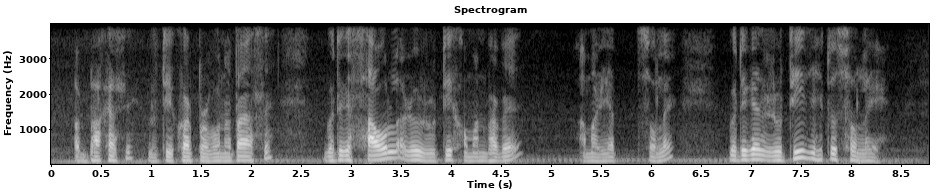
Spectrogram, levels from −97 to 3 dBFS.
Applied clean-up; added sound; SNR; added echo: none; none; none; none.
